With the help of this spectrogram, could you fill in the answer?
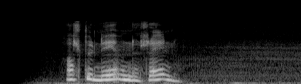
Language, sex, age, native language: Icelandic, female, 50-59, Icelandic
